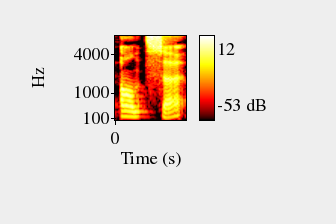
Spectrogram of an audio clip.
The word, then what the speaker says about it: answer: Don't forget with answer that it has a W, answer, but we don't pronounce that, of course. We say answer, as if there is no W there.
